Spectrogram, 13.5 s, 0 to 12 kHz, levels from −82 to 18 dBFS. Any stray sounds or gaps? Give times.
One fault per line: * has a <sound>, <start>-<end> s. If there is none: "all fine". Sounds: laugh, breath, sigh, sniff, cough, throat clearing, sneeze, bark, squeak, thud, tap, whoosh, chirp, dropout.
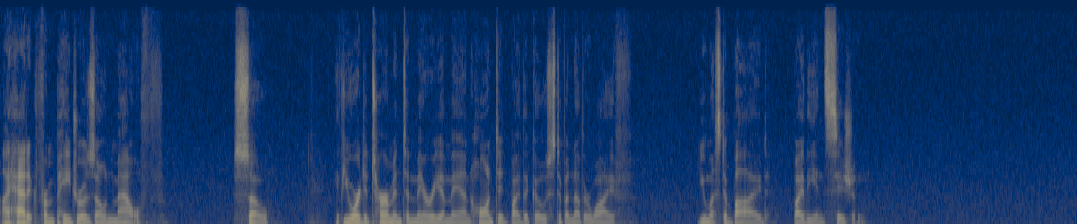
all fine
